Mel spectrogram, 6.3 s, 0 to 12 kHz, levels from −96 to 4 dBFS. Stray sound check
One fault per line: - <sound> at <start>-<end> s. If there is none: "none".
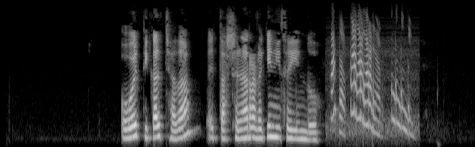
- chirp at 4.4-5.6 s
